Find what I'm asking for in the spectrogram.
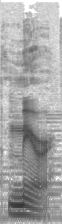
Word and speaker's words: mere: It's pronounced mirror. M E R E.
